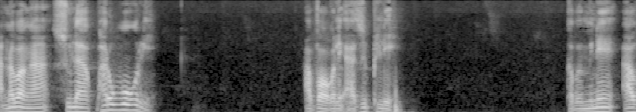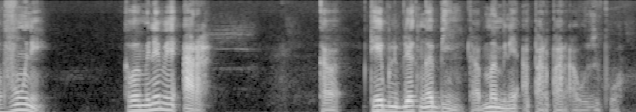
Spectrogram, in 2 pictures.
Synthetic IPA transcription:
a˨nɔ˦ba˨ŋa˦su˦la˦k͡pa˦ɾɪ˦wo˦ɣʊ˦ɾɪ˨ | a˨vɔ˨ɣɪ˨lɪ˨ʔa̰˨zu˦pi˦le˦ | ka˨ba˨mi˨ne˦a˨vuː˦nɪ˨ | ka˨ba˨mi˨˦ne˦mɪ˦a˨ɾa̰˨ | ka˨ | te˦bu˨lbi˦le˦kɨ˨ŋa˦biː˨ŋka˨ba˦ma˦mi˨ne˦ʔa˨pa˨ɾɪ˨pa̰˨ɾɪ̰˨ʔa̰˨o˨zu˦pʰʊ˦ɔ˦

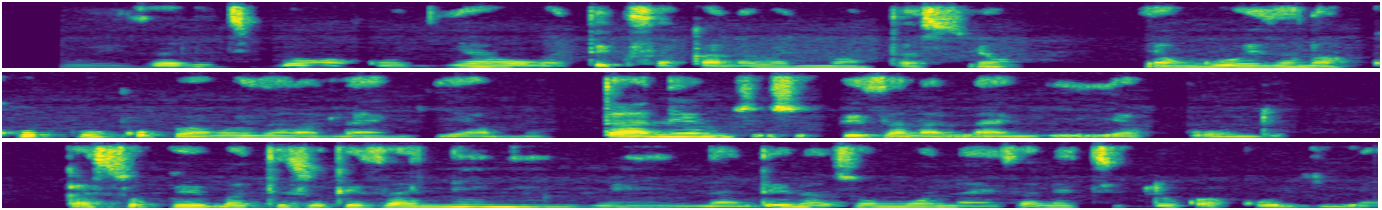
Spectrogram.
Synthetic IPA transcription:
ɡo˦e˨za˦ni˦ti˨blɔ˦kja˨ko˨li˦a˦wa˦ba˨te˦ki̥˨sa˦ka˦na˨ba˨li˨mã˨ta˨sjɔ̃˦ | ja˨ŋɡo˦e˨za˦na˨kʰo˦po˦ko˦po˨˦ja˨ŋɡo˦e˨za˦na˨la˦ŋɡi˦ja̰˨mo˨ta̰˦ne˦a˦˨mo˨su˦su˨pe˦e˨za̰˦na̰˨lʔa̰˦ŋɡḭ˦ja̰˨p̚o̰˨ndo˨ | ka˨i̥˨o˨ko˦e˦ba˨te˦so˦ke˨za˦ni˦ŋi˦mɛ˨na˨nde˦na˨zo˦mɔ˦na˨e˨za˦ne˦ti˨blɔ˦kja̰˨ko̰˨li˨˦a̰˦

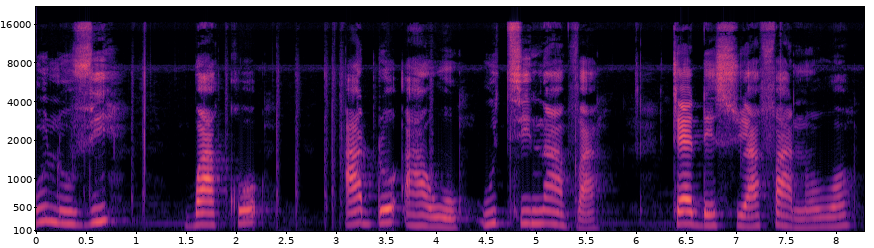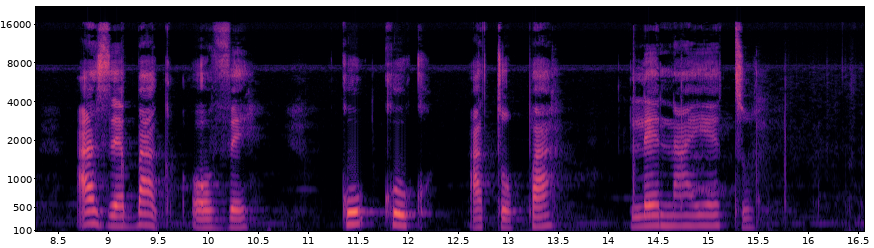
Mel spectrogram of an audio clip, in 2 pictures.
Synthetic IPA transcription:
u˦lu˨vi˦ | ɡ͡ba˨kʊ˦ | a˦ɖʊ˦ʔa˨wo˨u˦ti˦nã˦va˨ | kɛ˦ɖɪ˨su˨a˨fa˨nʊ̃˨˦wɔ˦ | a̰˦zɛ˨ba˦ɡɔ˨vɛ˨ | ko˦ko˦k | a˨t̪ʊ˨pa˦ | lɛ˦nã˦jɛ˦t̪ʰʊ˨

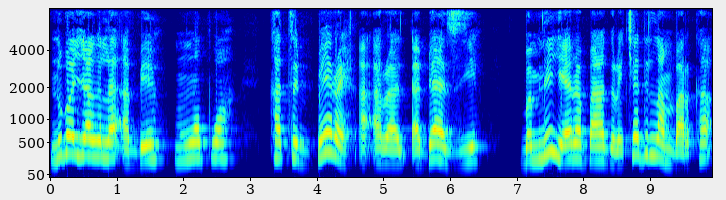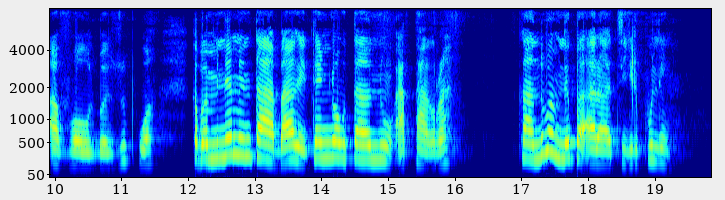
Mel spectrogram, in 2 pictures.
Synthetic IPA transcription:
nʊ˦ba˦ja˦ɣla˦ʔa˨be˦mu˦ɔ˦pu˦a˦ | ka˨tɪ˨bɛ˦ɾɛ˨a̰˨ʔa˨ɾa˨a˨bɛ˦a˨zi˦e˦ | ba˨mi˨nɛ˦jɛ˨˦ɾa˦baː˦ɡɨ˨ɾɨ˨t͡ʃɛ˦dɪ˦la˨mba˨ɾɨ˨ka˦ʔa˨vɔ˨lba˨zu˦pu˦a˦ | ka˨ba˨mi˨nɛ˦mɪ˦n˦taː˦˨ba˦ɣɪ˨tɛ˦nɲɔ˦ɡtaː˦nu˦˨ʔa̰˨ta˨ɣɾa˦ | ka˨nʊ˦ba˦mi˨nɛ˦k͡pa˨ʔa˨ɾaː˨tʰi˨ɾɪ˨pʊ˦lɪ˦˨ŋ

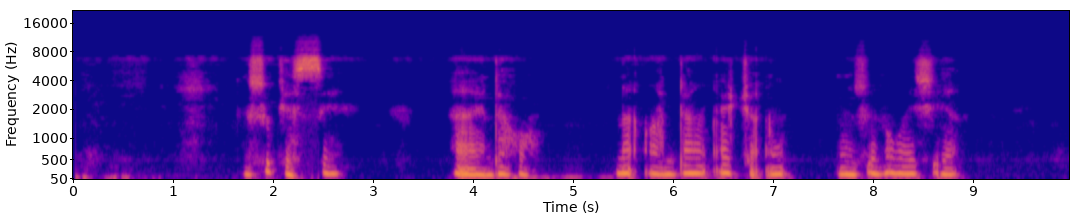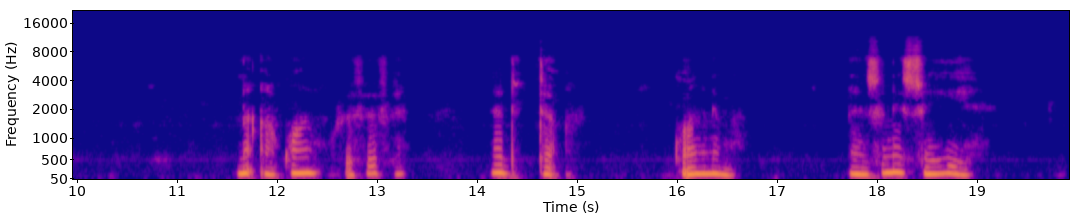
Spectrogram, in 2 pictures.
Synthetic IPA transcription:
n̩˨su˦kʰɛ˨sɪ˦ | a˨da˦hɔ˦ | nã˨a˨dã˦na̰˦t͡ɕᶣa̰˨nʊ̃˦ | n̩˨su˦nʊ̃˦æ˦ɕi˨a˨ | nã̰˨ʔa˨kʷʰã˦ŋɔ˨fɛ˨fɛ˦fɛ˦ | a˦dɪ˨dʰa˨ | kʰã˦ŋnɪ̃˦mʊ̃˨ | na˨n̩˨sʊ˦nɪ̃˦sʊ̃˨nji˦ɛ˨

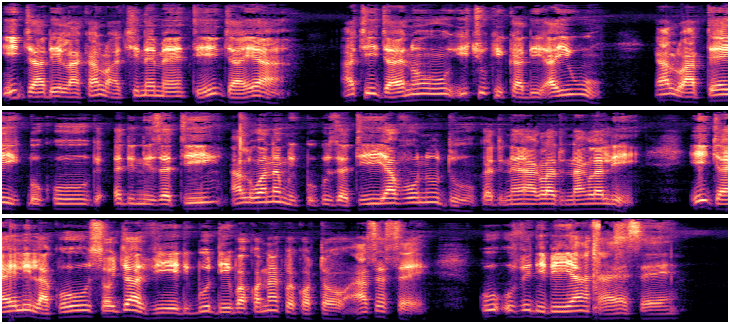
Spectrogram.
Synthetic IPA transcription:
ji˦d͡ʒa˨ɖe˨la˨ka˦lo˨a˨t͡ʃi˦nɛ̃˦mɛ˨t̪e˨i˦d͡ʒa˨jɛ˦a̰˨ | a̰˨˦t͡ʃi˦d͡ʒa˨ɛ˦nõ˦ḭ˦t͡ʃu˦ki˨ka˨di˨ʔa̰˨ji˦wu˦˨ | ka˦lo̰˨a˨t̪ɛ˦ji˨k͡po̰˨kʰu˦ɛ˦di˨ni˨zɛ˨t̪i˦a̰˦lʊ˦wa˦nã˦m˨i˨k͡po˨ku˨zɛ˨t̪i˦ja˦vo˦nũ˦du˨kɛ˨di˨nã˦a˨ɡla˦du˨nã˦ɡla˦lḛ˨ | e˦d͡ʒa˨jɛ˦li˦la˨ko˦sɔ˦d͡ʒa˦vi˨e˨di˨ɡ͡bo˦de˨ba˨kɔ˦nã˦k͡pɛ˨kɔ˨t̪ɔ̰˨a̰˨sɛ˦sɛ̰˨ | ku˦ʔu˦ve˦de˨be˦ja˦xa̰˨jɛ˦˨sɛ˨˦

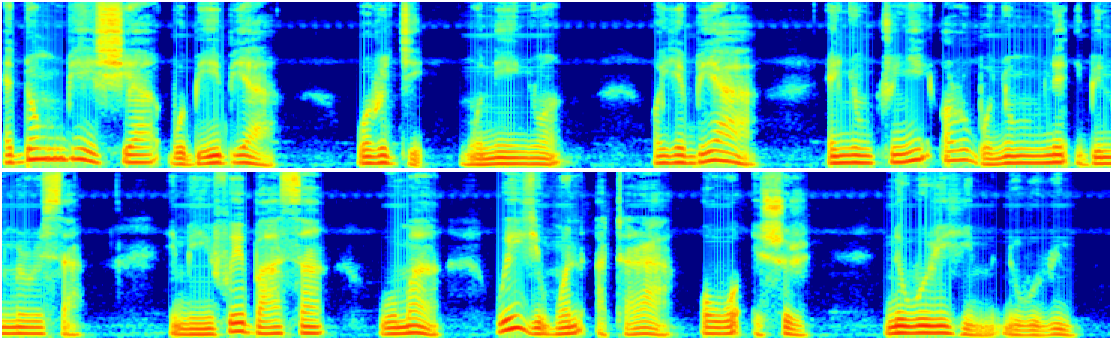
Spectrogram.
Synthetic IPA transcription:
ɛ˨dɔ̃˦mbi˦e˨ɕi˦a˦bɔ˨be˨˦bi˦a˦˨ | wʔɔ˦ɾɪ˦d͡ʑɪ̰˨ | mɔ̰̃˨nɪ̃˦ɲũ˦ã˦ | ɔ˨jɛ˨bɪ˦a˦˨ | ɛ˨ɲʊ̃˨mtʰu˨ɲĩ˦ɔ˦ɾɪ˦bɔ˨ɲʊ̃˦mnɪ̃˦e˨bi˦nʊ̃˦mɪ̃˦ɾɪ˦sa̰˨ | ḛ˨mĩ˨fe˦baː˨˦sã˦ | wo˨mã˦˨ | wɔ˦e˦ji˨hɔ̃˨na̰˨tʰa˨ɾa˦a˨ | ɔ˦wɔ˦ɛ˨sʊ˦ɾ | nɪ̃˦wo˦ɾi˦hḭ̃˨mnɪ̰̃˨wo˨ɥĩ˦m

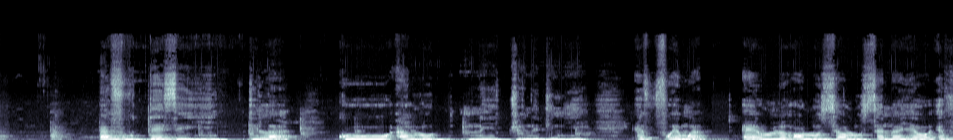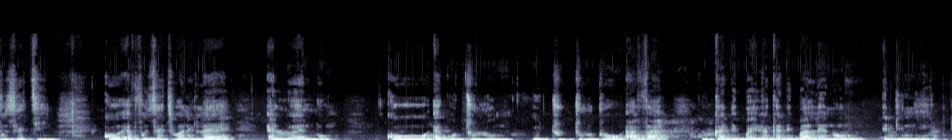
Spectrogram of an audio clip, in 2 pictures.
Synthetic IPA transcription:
ɛ˦fu˦t̪ɛ˨se˦˨ji˦ɖɪ˨la˨ | ko˦a˦lɔ˨nɪ˨t͡ʃu˦e˦nẽ˦di˦nĩ˨e˨ | ɛ˦fu˦ɛ˦ma˨ | ɛ˦ʔɔ˦lɔ˨sɛ˦ɔ˦lɔ˨sɛ˨nã˨jɛ˦wo˦ʔɛ˦vu˨zɛ˨t̪i˦ | ko˦ɛ˦fu˦zɛ˨t̪i˦wa˦nĩ˨lɛ˦ | ɛ˨lɔ˨ɛ˨lo˨ | ko˦ɛ˦ku˦t̪u˨lu˨˦ | tu˦t̪u˨lu˨ɖo˨wʔa˨va˦ku˦ka˨ɖɪ˦ɡ͡bɛ˦jo˦ɛ˨ka˨dɪ˦ɡ͡ba˦lɛ˨nõ˦e˦di˦nĩ˨e˨

